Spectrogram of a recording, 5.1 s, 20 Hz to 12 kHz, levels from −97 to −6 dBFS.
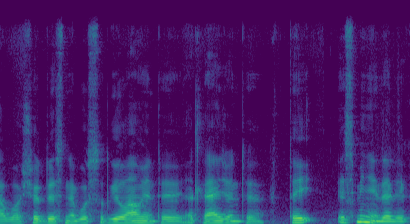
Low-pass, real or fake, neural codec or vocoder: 10.8 kHz; real; none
